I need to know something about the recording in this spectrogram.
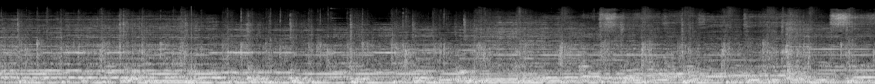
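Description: Live church worship band playing with a steady beat: keyboard, electric guitars and drums.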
